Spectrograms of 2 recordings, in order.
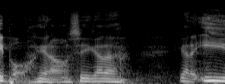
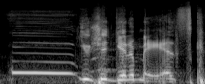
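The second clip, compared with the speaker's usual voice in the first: high, put-on voice of a health official; mock the flip-flopping expert; 9 semitones higher, much slower than usual. Comic mimicking a health official to the crowd, in a high put-on voice.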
